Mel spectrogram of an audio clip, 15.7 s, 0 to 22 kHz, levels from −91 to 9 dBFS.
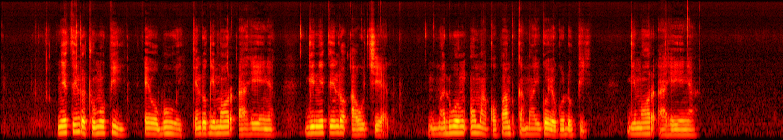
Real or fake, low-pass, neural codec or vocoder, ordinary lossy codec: fake; none; vocoder, 44.1 kHz, 128 mel bands, Pupu-Vocoder; none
